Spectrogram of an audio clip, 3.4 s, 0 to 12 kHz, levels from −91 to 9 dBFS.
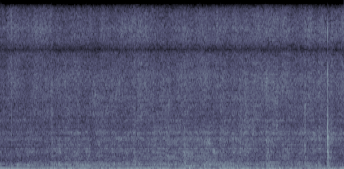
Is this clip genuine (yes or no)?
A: no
